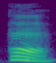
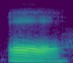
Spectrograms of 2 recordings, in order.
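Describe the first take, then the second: First: The vowel is thin and light. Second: The vowel is heavy and full. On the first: "معمولی" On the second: "اگه بخوام پرحجم بگم میگم"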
